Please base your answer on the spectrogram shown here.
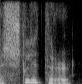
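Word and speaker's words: sliotar: this ball called a schlitter that's s l IO t a r so it's not spelled the way it's pronounced you hit it into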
